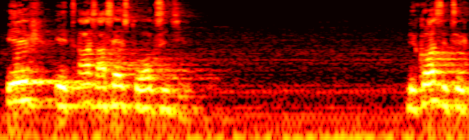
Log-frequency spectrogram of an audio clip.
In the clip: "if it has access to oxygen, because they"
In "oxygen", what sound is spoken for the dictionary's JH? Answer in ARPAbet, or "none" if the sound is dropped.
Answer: JH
